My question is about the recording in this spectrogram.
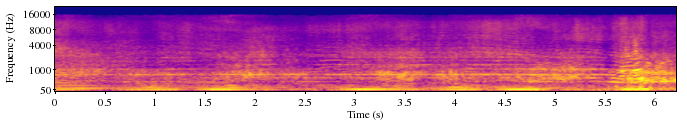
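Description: Electric SAB Goblin RC helicopter in flight, its motor and rotors whining and the pitch wavering up and down as it manoeuvres. A low rumble swells and fades about once a second, and the sound grows louder with sweeping pitch near the end.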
